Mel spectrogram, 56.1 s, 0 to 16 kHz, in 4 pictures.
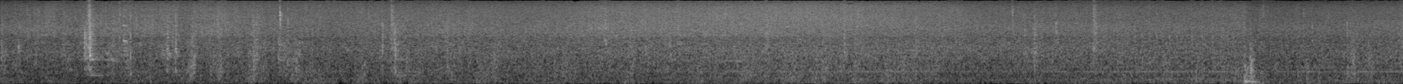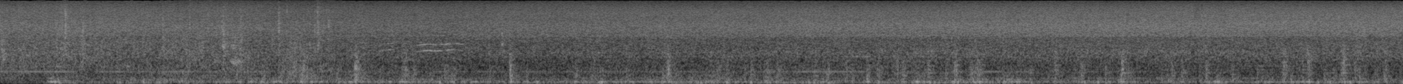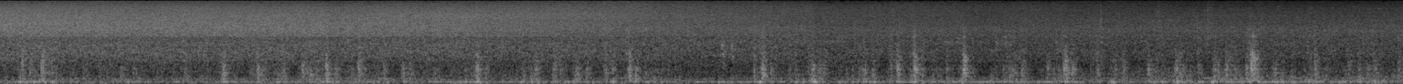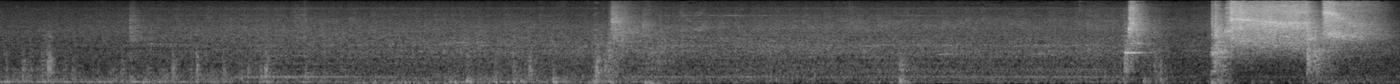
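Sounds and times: rushing water hissing: 0:00.0 - 0:40.0, 0:40.7 - 0:56.0.

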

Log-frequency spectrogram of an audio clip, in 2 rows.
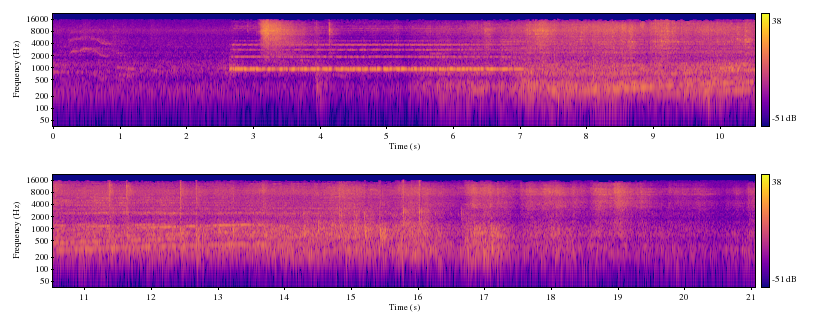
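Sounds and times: tram motor whine: 0:02.6 - 0:14.0.

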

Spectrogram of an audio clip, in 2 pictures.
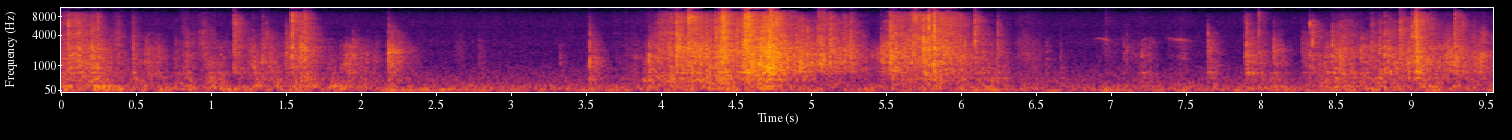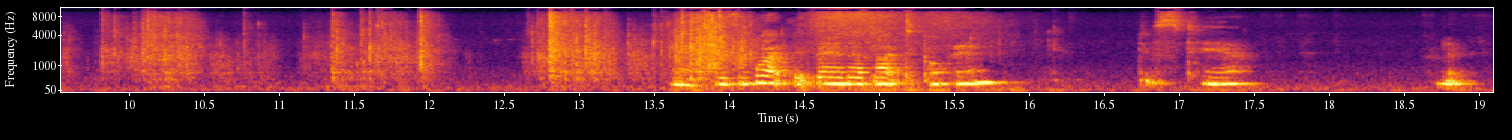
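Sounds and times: paper rustling: 0:08.2 - 0:15.8.

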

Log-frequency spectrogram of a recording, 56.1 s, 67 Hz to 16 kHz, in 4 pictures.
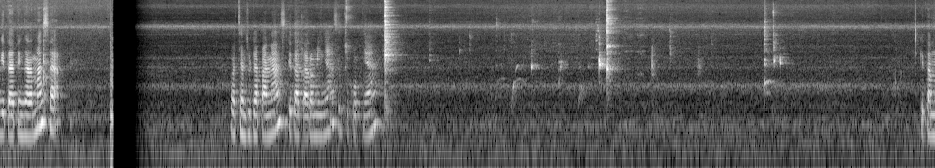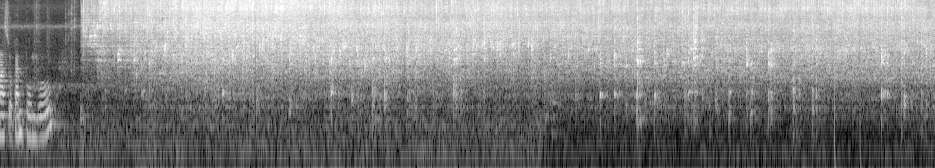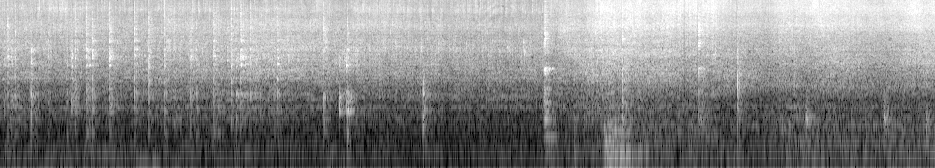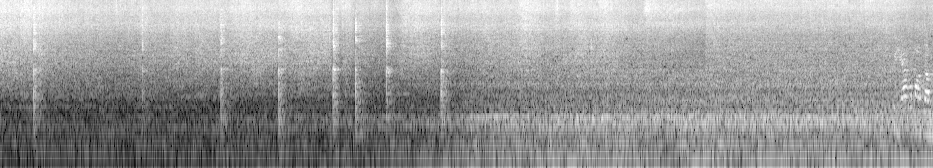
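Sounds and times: spice paste sizzling in oil: 0:15.2 - 0:56.0.

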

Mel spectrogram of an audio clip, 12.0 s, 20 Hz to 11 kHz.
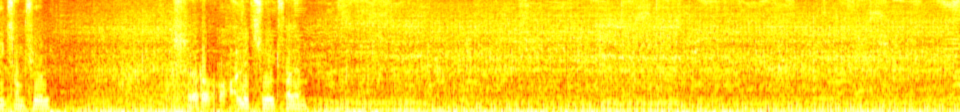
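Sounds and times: motorcycle engine low throb: 0:00.0 - 0:12.0.

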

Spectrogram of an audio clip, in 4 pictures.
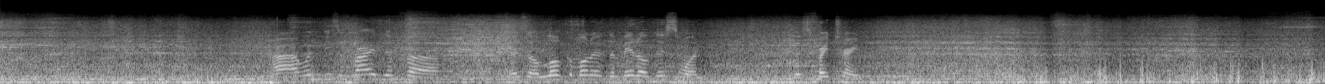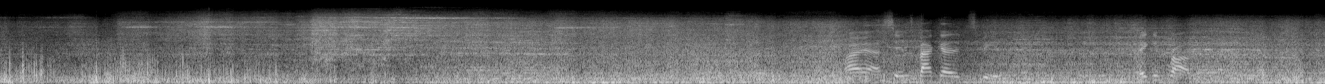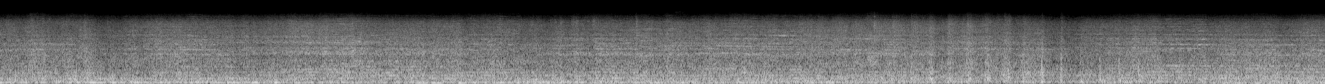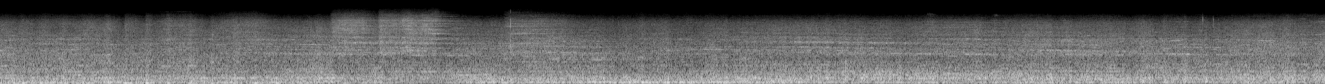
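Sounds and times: freight train rumbling past: 0:00.0 - 0:53.0
high wheel squeal: 0:14.4 - 0:19.4.

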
